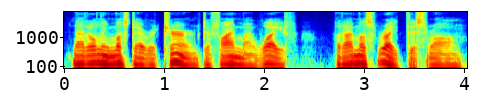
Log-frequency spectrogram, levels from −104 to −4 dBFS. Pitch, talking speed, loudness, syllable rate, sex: 105 Hz, 225 wpm, -17 LUFS, 4.9 syllables/s, male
